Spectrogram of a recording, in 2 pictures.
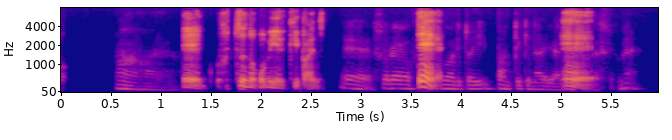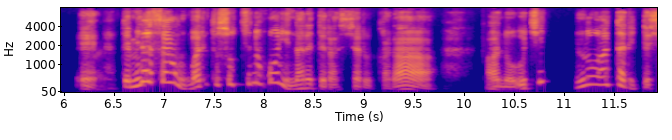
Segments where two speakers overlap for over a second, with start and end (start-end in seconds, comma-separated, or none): none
